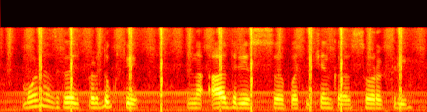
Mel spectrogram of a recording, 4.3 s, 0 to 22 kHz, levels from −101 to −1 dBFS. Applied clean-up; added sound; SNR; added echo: none; Rattle (instrument); 0 dB; none.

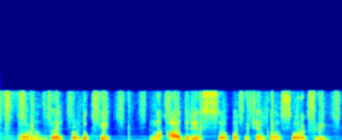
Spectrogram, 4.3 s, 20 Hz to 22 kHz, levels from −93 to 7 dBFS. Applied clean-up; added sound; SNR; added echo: neural mask model RNNoise.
